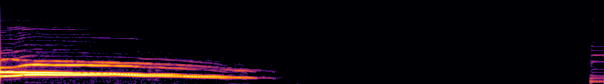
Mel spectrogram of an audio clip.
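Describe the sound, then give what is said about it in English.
A single long, loud dog-like howl slides steadily downward in pitch and fades out after about three seconds, leaving silence broken only by a brief click at the very end. “Woof, woof! Howl!”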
